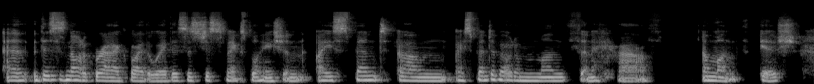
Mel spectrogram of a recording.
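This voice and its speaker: A somewhat breathy woman's voice, fairly low in pitch, with fairly even intonation and very even loudness. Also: moderate pace. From Denmark. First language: Danish. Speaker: psychologist, podcast co-host. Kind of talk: casual podcast chat.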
